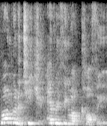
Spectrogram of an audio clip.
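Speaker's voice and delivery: put-on very high pitched voice with British accent. Retelling a vision in which a coffee expert visits: James Hoffmann British voice. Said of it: "He comes to me in his British voice".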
